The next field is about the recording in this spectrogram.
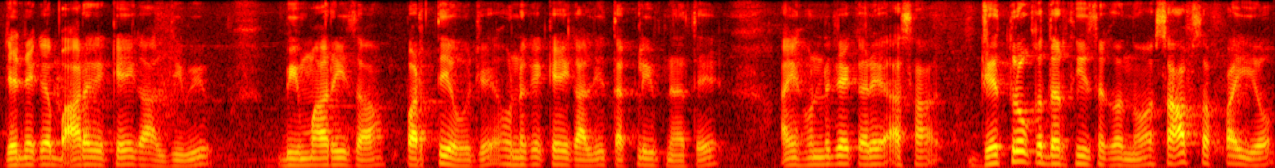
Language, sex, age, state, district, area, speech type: Sindhi, male, 45-60, Gujarat, Surat, urban, spontaneous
